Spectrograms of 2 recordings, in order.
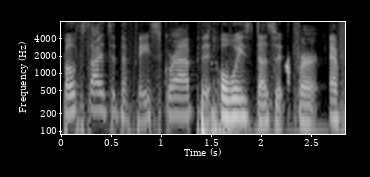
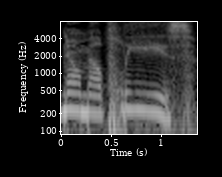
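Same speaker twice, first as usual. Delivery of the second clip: slow, higher acted plea; near-tearful pleading; 4 semitones higher, 4 dB quieter, much slower than usual. Man begging his ex not to leave, mock tearful. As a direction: draw it out, imitating a man begging. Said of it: "he's, like, practically crying".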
